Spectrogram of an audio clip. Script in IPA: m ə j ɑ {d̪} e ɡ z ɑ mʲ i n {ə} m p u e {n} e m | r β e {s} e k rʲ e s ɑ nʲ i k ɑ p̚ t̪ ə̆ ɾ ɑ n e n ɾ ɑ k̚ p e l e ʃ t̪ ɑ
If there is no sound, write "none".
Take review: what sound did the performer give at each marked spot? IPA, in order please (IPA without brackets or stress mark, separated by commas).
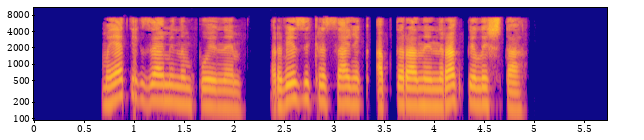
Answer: t̪, ə, n, z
